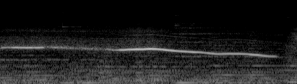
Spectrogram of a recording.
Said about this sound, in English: you become very aware of this very, very faint, high-pitched whistling sound.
